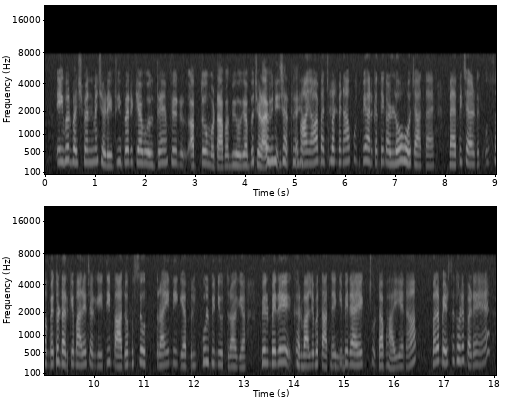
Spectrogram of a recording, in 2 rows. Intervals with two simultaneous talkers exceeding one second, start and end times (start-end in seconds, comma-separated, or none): none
